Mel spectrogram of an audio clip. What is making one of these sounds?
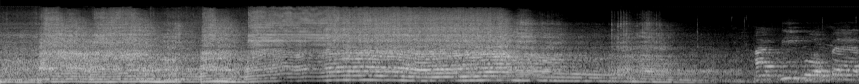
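A race car engine revs hard and roars past, then fades into the distance.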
